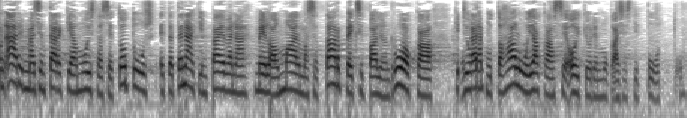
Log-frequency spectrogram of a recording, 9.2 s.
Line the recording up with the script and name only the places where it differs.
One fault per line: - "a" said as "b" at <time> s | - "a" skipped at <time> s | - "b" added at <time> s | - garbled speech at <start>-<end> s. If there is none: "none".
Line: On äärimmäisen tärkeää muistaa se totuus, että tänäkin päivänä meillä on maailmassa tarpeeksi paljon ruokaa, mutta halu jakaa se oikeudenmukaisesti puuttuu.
- garbled speech at 6.0-6.4 s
